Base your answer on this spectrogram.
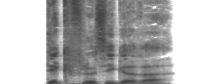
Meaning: inflection of dickflüssig: 1. strong/mixed nominative/accusative feminine singular comparative degree 2. strong nominative/accusative plural comparative degree
- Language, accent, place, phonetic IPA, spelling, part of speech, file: German, Germany, Berlin, [ˈdɪkˌflʏsɪɡəʁə], dickflüssigere, adjective, De-dickflüssigere.ogg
